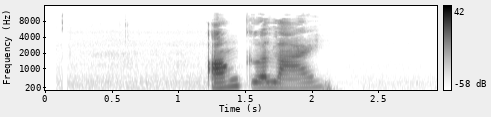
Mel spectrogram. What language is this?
Chinese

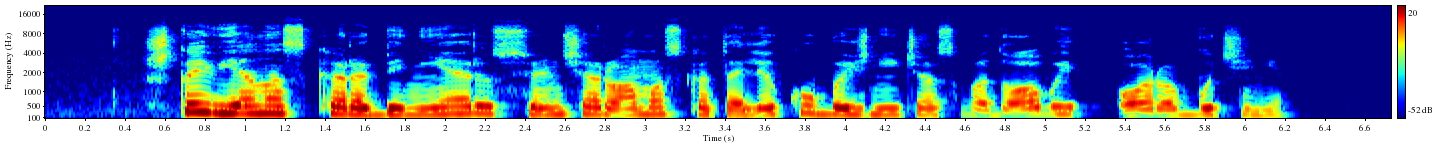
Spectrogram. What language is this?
Lithuanian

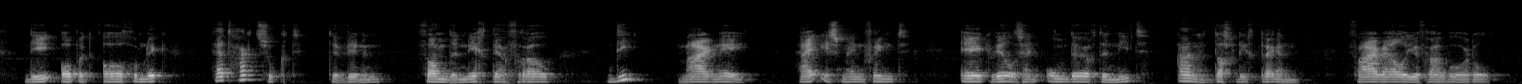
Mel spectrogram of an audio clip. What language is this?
Dutch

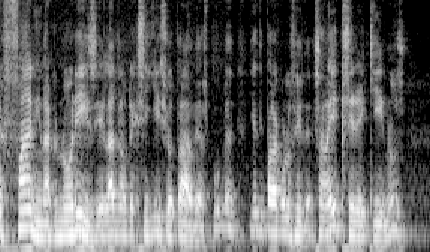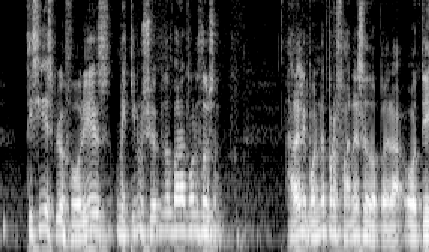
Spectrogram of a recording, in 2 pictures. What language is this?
Greek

